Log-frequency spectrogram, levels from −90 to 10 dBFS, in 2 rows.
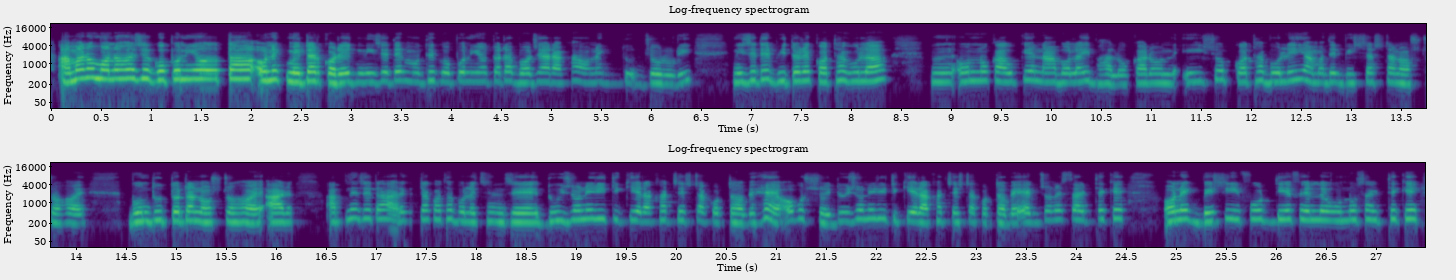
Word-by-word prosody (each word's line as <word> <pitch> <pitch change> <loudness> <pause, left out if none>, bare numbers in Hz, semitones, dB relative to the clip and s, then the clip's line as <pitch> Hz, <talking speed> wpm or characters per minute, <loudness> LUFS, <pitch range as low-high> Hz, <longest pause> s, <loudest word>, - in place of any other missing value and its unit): আমারও 315 +7 +9
মনে 305 0 +8
হয় 315 0 +8
যে 315 - +8
গোপনীয়তা 300 +1 +7 0.3
অনেক 285 +1 +6
matter 245 +2 +8
করে। 225 0 +7 0.2
নিজেদের 255 +3 -2
মধ্যে 245 +2 -7
গোপনীয়তাটা 250 +1 -4
বজায় 240 +1 -1
রাখা 225 +4 -4
অনেক 235 0 -13 0.2
দ - - -20 0.2
জরুরি। 220 0 -4 0.5
নিজেদের 275 +5 -2
ভিতরে 260 +1 +1
কথাগুলা 255 +1 0 0.6
উ - - -5 0.3
অন্য 265 +1 -6 0.2
কাউকে 245 +2 -2
না 240 - 0
বলাই 240 +2 -3
ভালো। 205 -2 -7
কারণ 225 0 -4 0.3
এইসব 250 +4 -9
কথা 245 +2 -4
বলেই 255 +4 -4
আমাদের 235 0 -6
বিশ্বাসটা 240 +2 -8
নষ্ট 215 0 -6 0.2
হয়, 200 -1 -1 0.5
বন্ধুত্বটা 245 +2 +1
নষ্ট 220 +1 -3 0.2
হয়। 210 -2 +3 0.2
আর 225 - +4 0.5
আপনি 265 +6 -9
যেটা 285 -1 -4
আরেকটা 240 +3 -6
কথা 270 +1 -5
বলেছেন 230 0 -7 0.2
যে 220 -1 +1 0.3
২ 240 +1 -6
জনেরই 285 +1 -2
টিকিয়ে 255 0 -4
রাখার 255 +3 -5
চেষ্টা 245 -1 -5
করতে 220 0 -8
হবে। 210 0 -3
হ্যাঁ, 290 -9 +4
অবশ্যই 255 -7 -7
২ 235 0 -8
জনেরই 285 +1 -5
টিকিয়ে 235 -1 -1
রাখার 215 +3 -1
চেষ্টা 225 0 -7
করতে 210 0 -12
হবে। 205 +1 -3
একজনের 260 +5 -9
side 260 -1 -3
থেকে 275 +1 -3 0.6
অনেক 275 +2 +3 0.2
বেশি 235 +5 -3
effort 275 +1 -6
দিয়ে 275 0 0
ফেললে 265 -1 0
অন্য 245 +1 -8 0.2
side 260 -3 -6
থেকে 280 0 -1
245 Hz, 155 wpm, -23 LUFS, 230-270 Hz, 0.6 s, আমারও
